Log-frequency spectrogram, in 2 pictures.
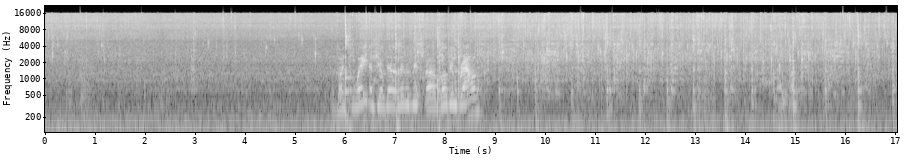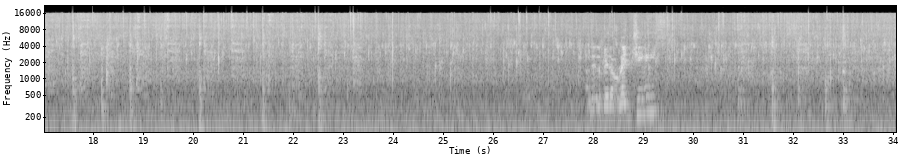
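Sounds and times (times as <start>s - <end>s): garlic sizzling in hot oil: 0.0s - 34.0s
metal spoon stirring against pan: 5.8s - 23.5s, 30.3s - 34.0s.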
